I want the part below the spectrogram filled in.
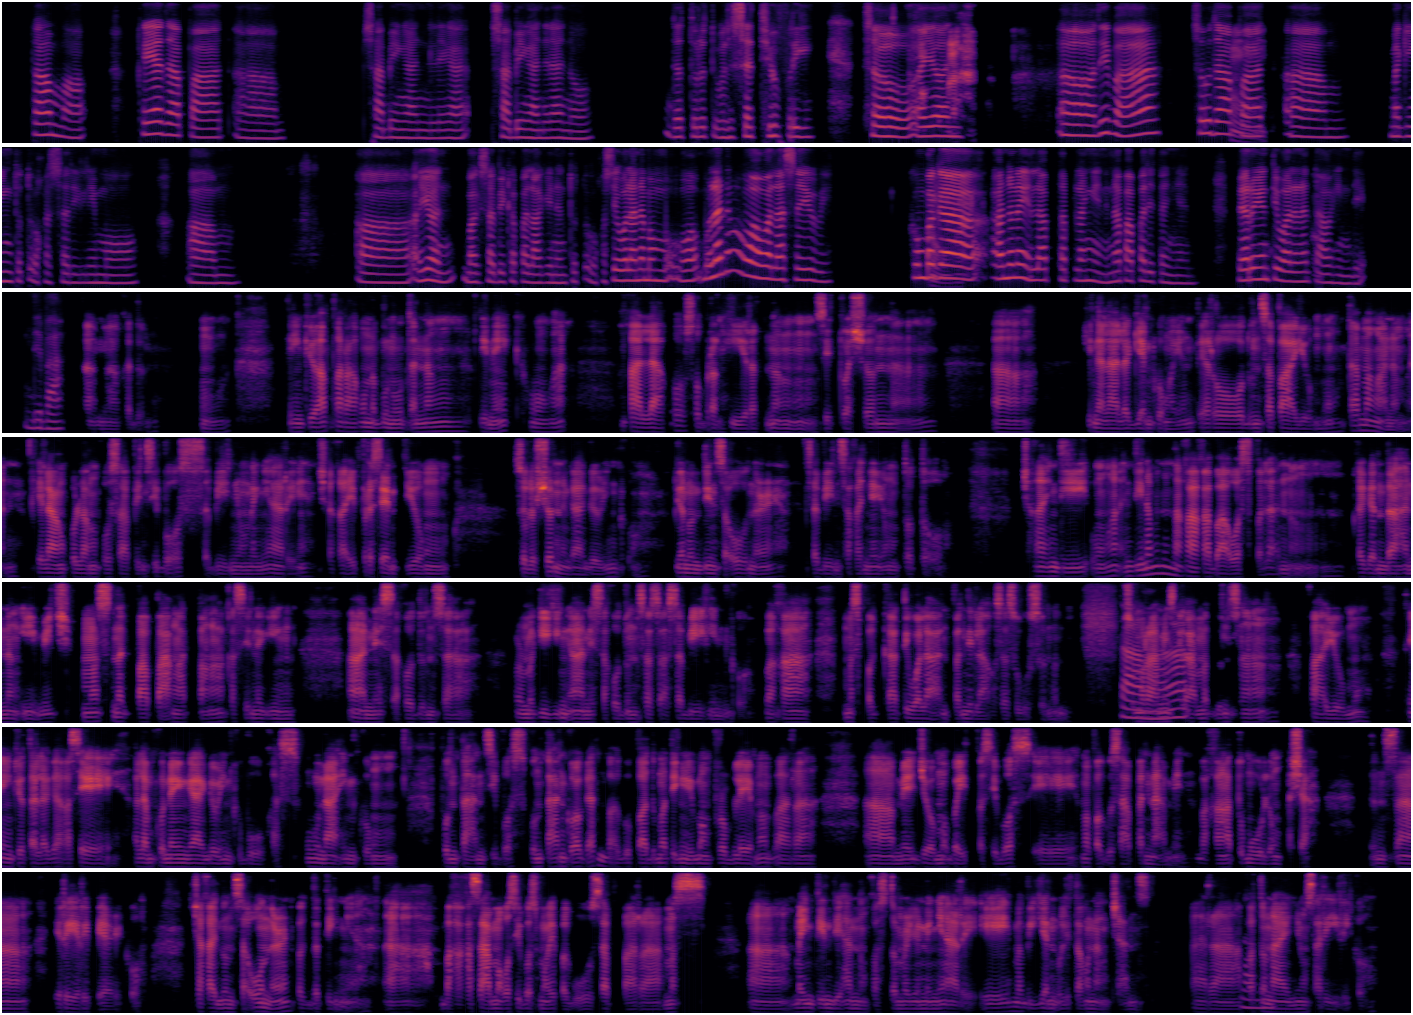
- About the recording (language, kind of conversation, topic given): Filipino, advice, Paano ko tatanggapin ang responsibilidad at matututo mula sa aking mga pagkakamali?
- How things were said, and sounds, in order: in English: "The truth will set you free"; other background noise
